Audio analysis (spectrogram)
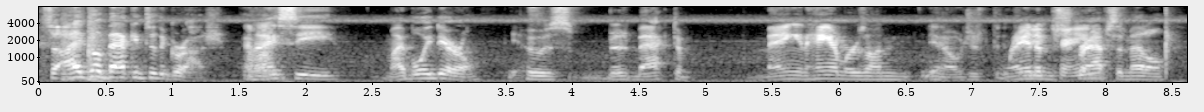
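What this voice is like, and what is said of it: Altered character voice. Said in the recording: “He sounds a little different, but that's what ooze sounds like.”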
